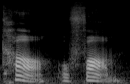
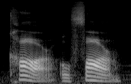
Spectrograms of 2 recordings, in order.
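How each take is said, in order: First: The R sound at the end is dropped. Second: The R sound at the end is pronounced. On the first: It sounds English. "more English pronunciations like" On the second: It sounds Scottish. "rhoticity, the R sound, found at the end of words like"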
